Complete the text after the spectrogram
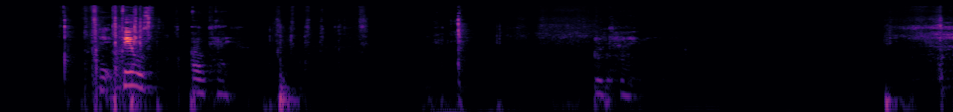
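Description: A middle-aged woman speaks calmly and quietly close to a microphone, with pauses.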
